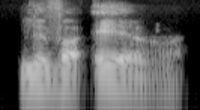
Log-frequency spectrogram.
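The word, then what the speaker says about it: לבער: It should be liva'er. They say liv'or.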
